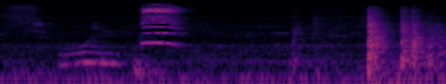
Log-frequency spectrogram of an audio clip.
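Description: A toddler's short, high-pitched squeal just under a second in, after a softer little vocal sound, then a single knock near the end.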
